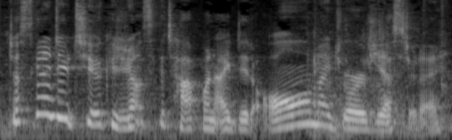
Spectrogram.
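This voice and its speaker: A woman's voice: mid-range voice, huge pitch swings, quick pace. A woman in her thirties chatting casually to a handheld camera as she works in her home kitchen. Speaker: vlogger. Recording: echoey kitchen with room noise.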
